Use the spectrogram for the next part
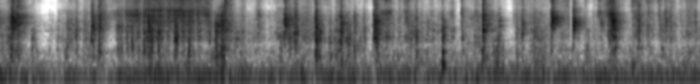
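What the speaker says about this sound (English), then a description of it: "We're opening a package of dielectric grease." A childproof plastic package of dielectric grease being pulled and torn open by hand, a close, busy series of crinkling, crackling and tearing bursts with short pauses, no talking.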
